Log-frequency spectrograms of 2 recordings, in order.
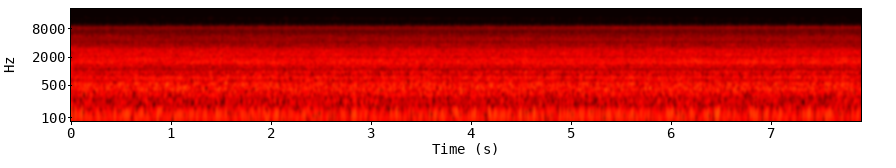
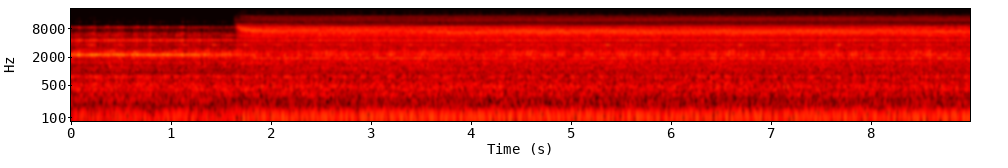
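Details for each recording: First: Lathe boring the bore of a back gear for a project lathe with a boring bar, light skin pass to check clearances, no coolant: a steady, even cutting hiss with no rising squeal or rhythmic buzz, a clean cut without chatter. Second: Project lathe running with its newly made back gear: a steady high whine over the motor hum holding pitch, a little noisy gear mesh; the owner says the gear is quiet if mesh depth is right.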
